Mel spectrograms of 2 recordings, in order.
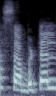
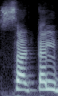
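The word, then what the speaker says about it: subtle: तब्बू जो है न सबटल मत बोलना भी जो है वह साइलेंट होता है बी जो है वह साइलेंट वर्ड है सटल बोलते हैं अ यानी कि हल्का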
